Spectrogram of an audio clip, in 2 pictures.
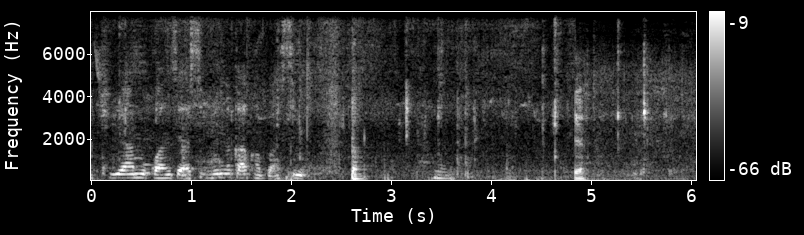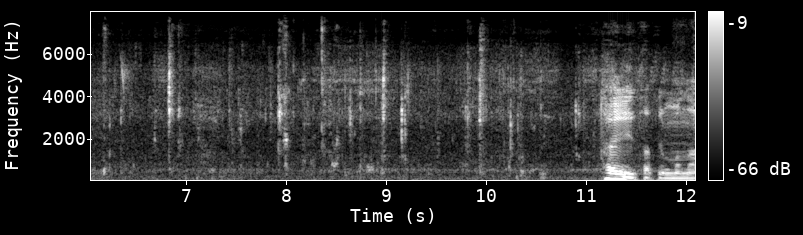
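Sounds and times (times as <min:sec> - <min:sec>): man chewing rice: 0:02.5 - 0:11.8
wet mouth clicks: 0:03.1 - 0:11.1.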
